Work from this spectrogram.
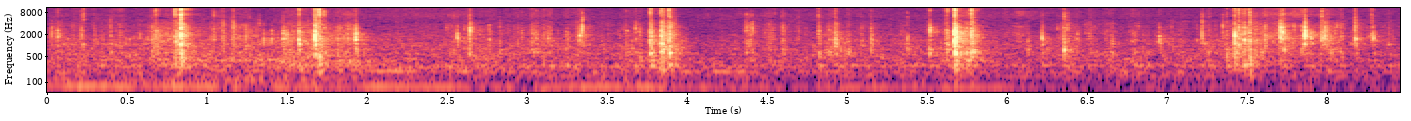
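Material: Plastic.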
